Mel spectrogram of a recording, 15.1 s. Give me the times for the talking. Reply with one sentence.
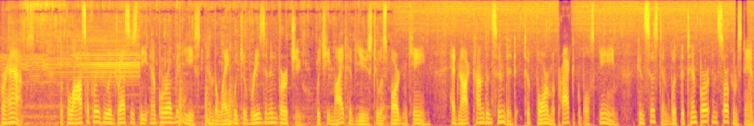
The talking can be heard from 0.0 to 15.0 s.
